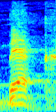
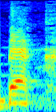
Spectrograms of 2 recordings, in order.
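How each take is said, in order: The two takes are said the same way.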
